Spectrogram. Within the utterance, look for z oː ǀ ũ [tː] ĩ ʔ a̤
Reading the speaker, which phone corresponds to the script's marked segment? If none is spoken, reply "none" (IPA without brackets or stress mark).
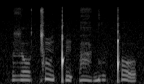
ǃ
